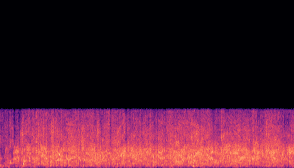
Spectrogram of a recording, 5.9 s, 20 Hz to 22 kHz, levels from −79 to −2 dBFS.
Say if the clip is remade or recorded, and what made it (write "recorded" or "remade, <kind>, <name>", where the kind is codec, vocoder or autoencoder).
remade, codec, HILCodec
